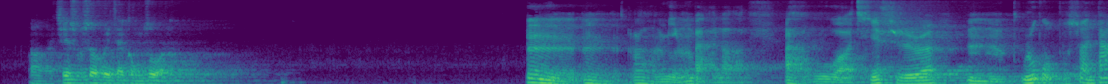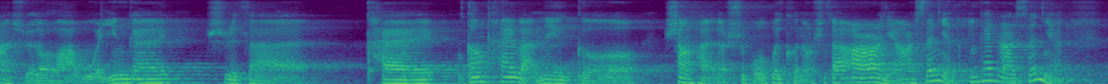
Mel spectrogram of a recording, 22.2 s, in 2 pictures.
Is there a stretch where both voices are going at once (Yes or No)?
No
